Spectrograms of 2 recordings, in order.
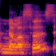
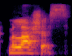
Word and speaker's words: Milasas: My father was Lithuanian, and it should have a little umlaut on it, and it actually should be pronounced Milasas, but we took the umlaut out, which means it's Milasas.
